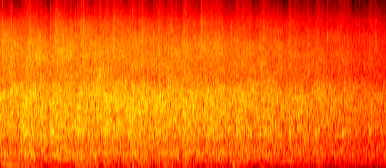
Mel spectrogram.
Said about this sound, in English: But let's give a great round of applause for Bud Selig.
